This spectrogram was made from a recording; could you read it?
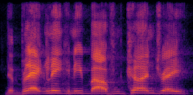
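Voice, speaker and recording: Gravelly Houston man telling street stories. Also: sits high, normal speed, fairly bright tone. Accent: Houston, Texas. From Houston, Texas. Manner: slangy, profane, emphatic with repeated phrases. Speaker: storyteller and show regular. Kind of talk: casual street storytelling.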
